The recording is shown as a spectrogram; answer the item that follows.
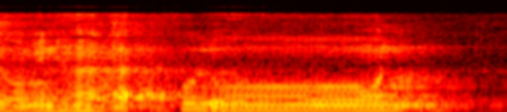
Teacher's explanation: ومنہا صرف ایک واو کا اضافہ ہے، باقی وہی لفظ ہے، واو ہونٹوں کی ناتمام گلائی سے ادا ہوتی ہے۔ تأکلون حمزہ ساکن جھٹکے سے ادا ہوگا، کاف باریک ہے، لام کو لمبا کریں گے، واو مدہ کے بعد نون ساکن آنے کی وجہ سے ومنہا تأکلون۔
